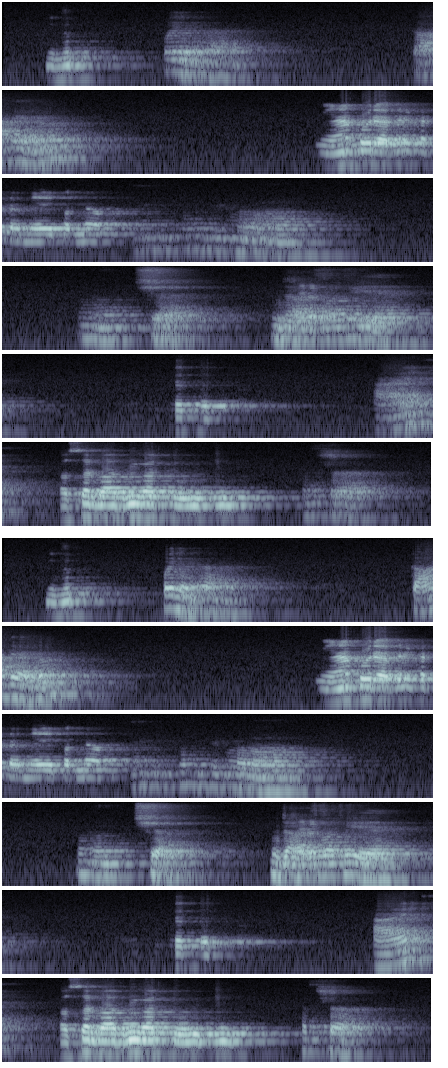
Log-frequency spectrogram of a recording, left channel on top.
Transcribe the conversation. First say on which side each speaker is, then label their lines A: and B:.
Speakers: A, on the right; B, on the right.
A: ج
B: کوئی ن ہاں کہاں گلو
A: یہاں کوئی ربل کرتا ہے میں پرلا
B: ہاں ہ اچھا جازاز
A: میرے
B: سے بات ہو ہے
A: ہ
B: آ
A: اور سر بعد بھی بات تو ہوئی تھی
B: اچھا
